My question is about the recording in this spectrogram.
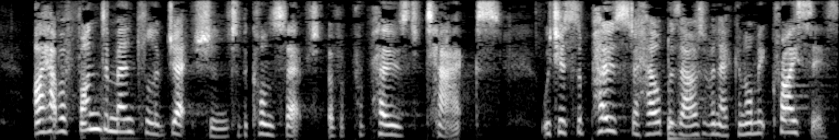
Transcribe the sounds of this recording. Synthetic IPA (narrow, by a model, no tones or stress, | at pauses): ʔaɪəvəfʌ̃ndəmɛ̃ntʰˡl̩ˠəb̚d͡ʒɛkʃə̃ntʰəðəkʰɒ̃nsɛ̰p̚təvəpʰɹ̥əpʰəʊztʰa̰ks | wɪt͡ʃɪz̥səpʰəʊz̥tʰəhɛlˠpʌzaʊɾəvə̃nɛkənɒmɪkʰɹ̥aɪsɪ̰s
